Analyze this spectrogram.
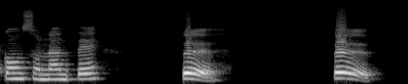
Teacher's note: Primero se obstruye el aire y sale en forma de explosión. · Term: consonantes oclusivas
